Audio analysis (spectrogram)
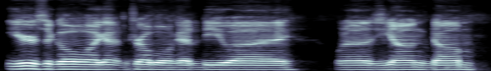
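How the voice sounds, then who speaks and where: A man's voice: lowish voice, flat delivery, a little fast, a bit bright, clean tone, no room sound. A middle-aged man from Minnesota with a Minnesota accent, chatting casually and rambling to viewers from his car while car camping. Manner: rambling, self-deprecating, talks to viewers and his dog. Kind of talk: casual live chat.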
